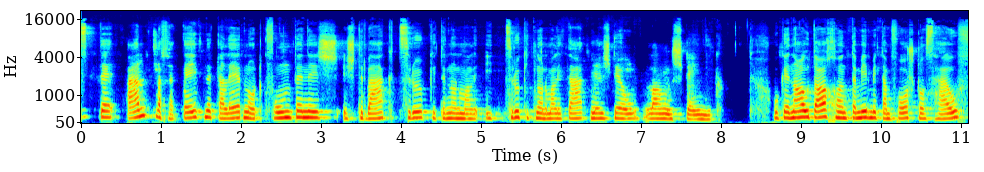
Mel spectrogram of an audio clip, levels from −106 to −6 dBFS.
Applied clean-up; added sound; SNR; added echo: neural mask model Resemble Enhance denoiser.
